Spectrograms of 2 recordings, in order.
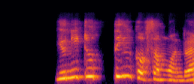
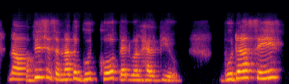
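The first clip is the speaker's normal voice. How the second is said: ordinary delivery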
